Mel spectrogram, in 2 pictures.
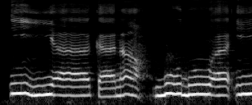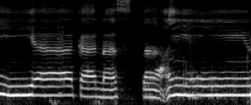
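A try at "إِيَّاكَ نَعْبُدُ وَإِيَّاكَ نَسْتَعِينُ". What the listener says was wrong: Tinggal ain sukun Bunda. Ain sukun sedikit mengalir, suaranya sedikit. Na'budu. Na'budu. Na'budu. Jadi a-nya itu ainnya harus terus sedikit jalan. Na'budu. Na'budu. Na'budu.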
